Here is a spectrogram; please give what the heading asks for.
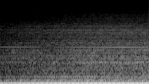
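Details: Porsche 996 911 just after alternator replacement, briefly run without coolant and low on fuel, charging just under 14 volts: deep steady low rumble with even pulse, no knocks or squeals; normal idle.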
